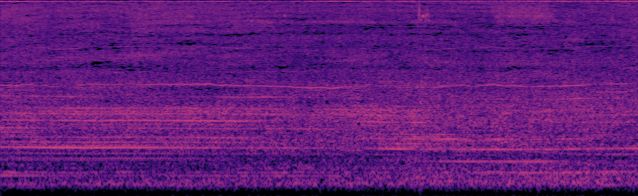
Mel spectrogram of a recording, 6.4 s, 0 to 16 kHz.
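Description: Quadcopter hovering in position hold, its four Peak 2212 brushless motors and propellers giving a steady whine. Several tones drift slightly in pitch as the motors adjust their speed to hold position.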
